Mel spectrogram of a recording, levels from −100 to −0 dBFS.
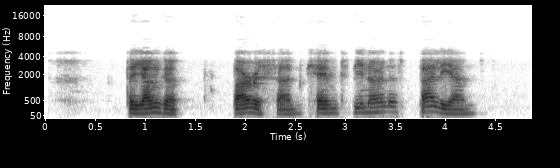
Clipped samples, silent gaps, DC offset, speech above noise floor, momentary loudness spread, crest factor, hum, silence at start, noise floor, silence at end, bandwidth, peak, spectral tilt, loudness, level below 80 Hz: under 0.1%; none; under 0.1%; 55 dB; 10 LU; 20 dB; none; 0.8 s; -76 dBFS; 0.6 s; 5.4 kHz; -2 dBFS; -9.5 dB/octave; -21 LUFS; -62 dBFS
